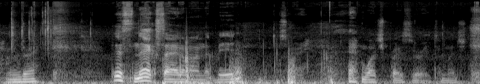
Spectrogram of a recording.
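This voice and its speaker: Fairly quick speech with noticeable noise behind it. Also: man. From United States. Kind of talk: casual unboxing talk to camera.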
